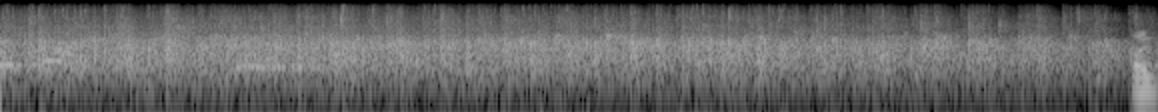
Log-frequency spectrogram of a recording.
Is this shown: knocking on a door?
no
